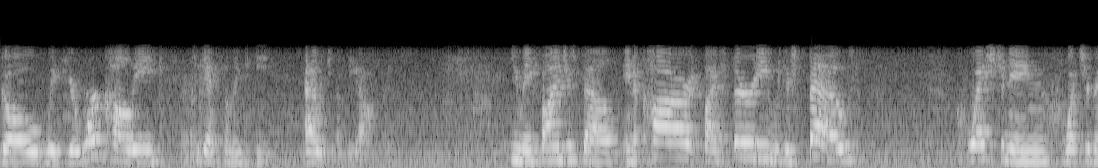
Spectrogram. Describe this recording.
A woman is speaking giving a speech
